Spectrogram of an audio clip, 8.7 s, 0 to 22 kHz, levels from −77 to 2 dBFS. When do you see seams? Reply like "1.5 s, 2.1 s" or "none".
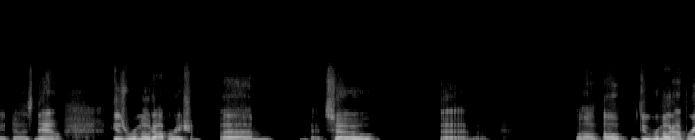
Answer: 1.3 s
